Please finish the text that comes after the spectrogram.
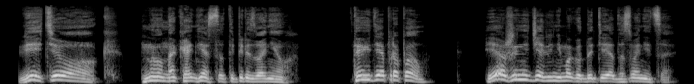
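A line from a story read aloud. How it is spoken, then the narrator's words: Joyful unfamiliar voice. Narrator (Russian): радостно выполнил незнакомый голос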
